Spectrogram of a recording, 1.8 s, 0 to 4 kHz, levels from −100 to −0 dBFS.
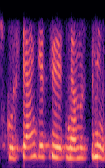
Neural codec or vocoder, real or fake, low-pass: none; real; 3.6 kHz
